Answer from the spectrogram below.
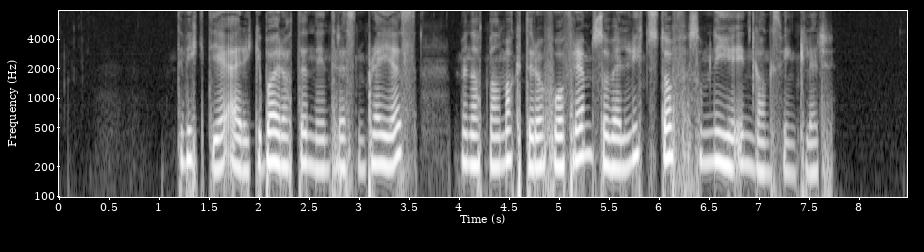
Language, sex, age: Norwegian, female, 28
